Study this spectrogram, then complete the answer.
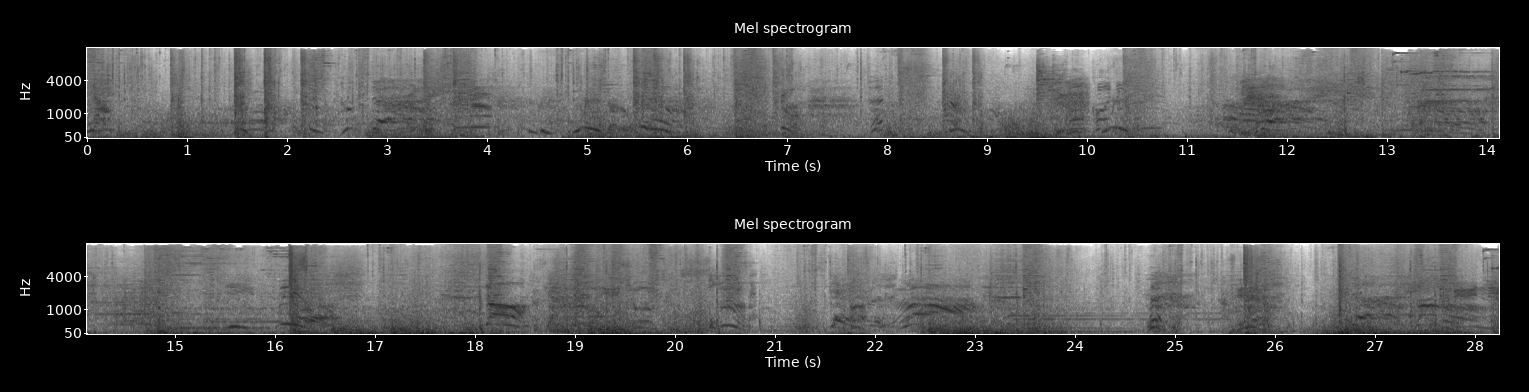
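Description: Swords clash and clang in a fight.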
